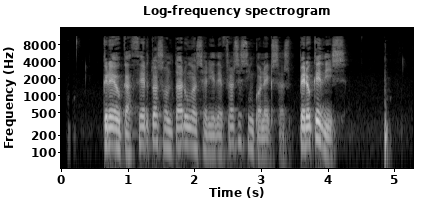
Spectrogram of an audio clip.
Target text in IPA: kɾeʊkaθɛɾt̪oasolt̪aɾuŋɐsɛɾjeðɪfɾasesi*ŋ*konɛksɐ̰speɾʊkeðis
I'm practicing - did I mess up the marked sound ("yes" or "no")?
no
